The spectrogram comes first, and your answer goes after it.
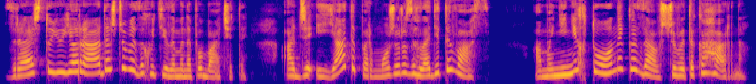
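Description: A woman's voice: on the high side, sing-song, moderate pace. A woman reading a storybook and voicing a cheerful, talkative little girl who speaks eagerly. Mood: bubbly.

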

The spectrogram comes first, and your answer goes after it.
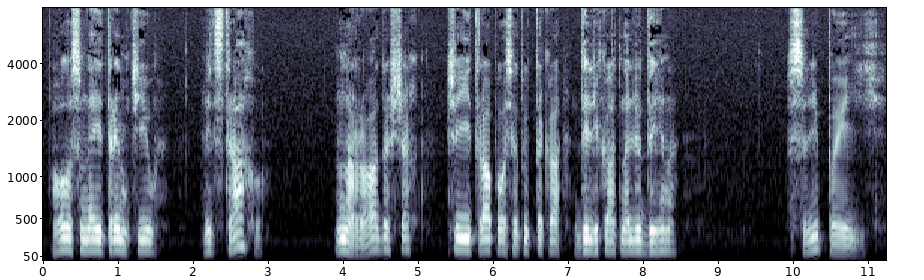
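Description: A man reads a literary novel aloud in a measured, expressive way. His voice sits at an ordinary middle pitch. The recording is dry and close, with no room sound. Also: dry recording. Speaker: audiobook narrator. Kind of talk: literary audiobook narration.

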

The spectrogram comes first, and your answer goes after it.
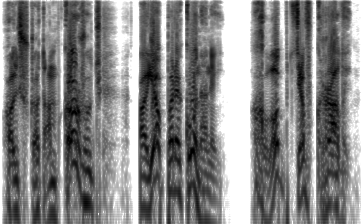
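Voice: mid-range voice, sing-song, normal speed, dry recording, studio quality. A narrator playing a bossy, suspicious toy general. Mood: commanding. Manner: barking commands. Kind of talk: storybook reading.

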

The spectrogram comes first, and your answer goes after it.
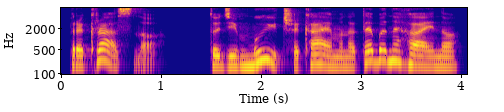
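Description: A woman voicing a slow solemn heavenly voice. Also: deep voice, animated, darkish tone. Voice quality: measured, plural royal speech.

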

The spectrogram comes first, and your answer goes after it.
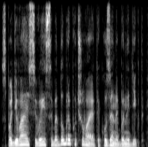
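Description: A man voicing a polite, genteel lady who gently teases her cousin, recorded close and dry. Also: medium pitch, very animated, fast talker, no echo, voice pushed up, lightly acted. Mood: courteous, teasing. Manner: gently teasing, courteous.

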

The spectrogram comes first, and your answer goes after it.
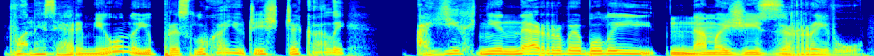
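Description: Expressive male audiobook narrator. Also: mid-range voice, a little slow, gravelly, no echo, clean studio sound. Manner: dramatic, lively.

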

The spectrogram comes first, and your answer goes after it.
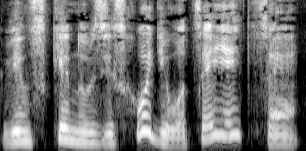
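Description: A spiteful old caretaker, put on by a male narrator, wheezing and shrill, his voice pitched up and raised to a yelp. The tone is gravelly and husky, read for a storybook recording in a dry, close room. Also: very animated, normal speed, a little mellow, dry recording. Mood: fawning. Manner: breathless, shrill and furious. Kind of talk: audiobook character voice.

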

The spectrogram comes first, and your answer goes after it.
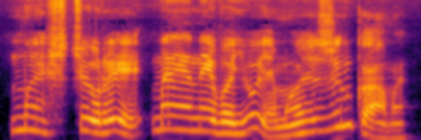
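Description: A man's voice: high-pitched, sing-song, fairly quick, a little mellow, no room sound, studio quality, voice pushed up. A man voicing a leering, mocking young bandit. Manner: sneering, taunting.

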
